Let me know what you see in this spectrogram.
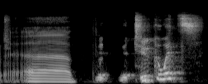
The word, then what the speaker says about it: Matukewicz: So, how do I pronounce this game? His name, Matukowicz.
